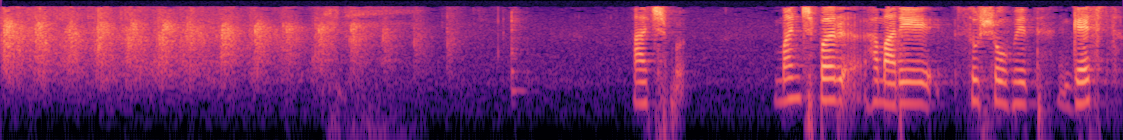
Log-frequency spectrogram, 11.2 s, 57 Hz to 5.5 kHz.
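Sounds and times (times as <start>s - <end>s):
crowd applauding: 0.0s - 4.6s
speech: 6.3s - 7.0s, 7.7s - 11.2s.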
